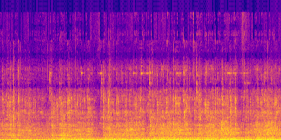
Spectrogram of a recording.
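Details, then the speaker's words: Semi-trailer landing gear cranked in high gear with load off the ground: steady low mechanical ratcheting and gear chatter, turning smoothly without binding or strain; winding up freely. "see how easy it went up in high gear now since i took all that pressure off it you"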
